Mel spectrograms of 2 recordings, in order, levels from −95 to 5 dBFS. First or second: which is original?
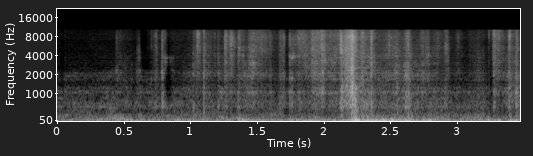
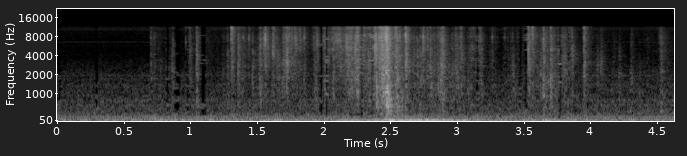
second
